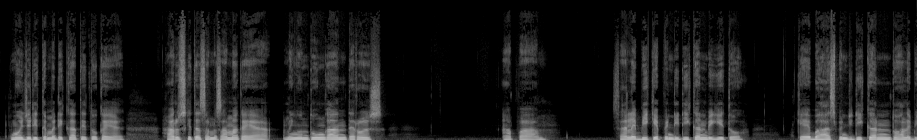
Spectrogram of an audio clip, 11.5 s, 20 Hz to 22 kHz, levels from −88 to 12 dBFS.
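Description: Throughout the speech, sample clock jitter adds a faint grainy hiss. The converter's clock wanders by around a microsecond, so samples land slightly off time, leaving an error roughly 45 dB below the signal. Unlike steady background hiss, it swells on loud, bright sounds and vanishes in pauses.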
